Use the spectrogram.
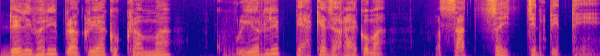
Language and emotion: Nepali, fearful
